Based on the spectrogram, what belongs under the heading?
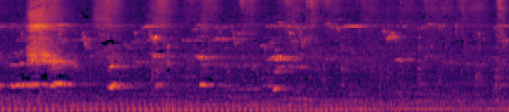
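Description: Small birds chirping in short, scattered calls over a steady low street hum, with a short loud hiss about half a second in.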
